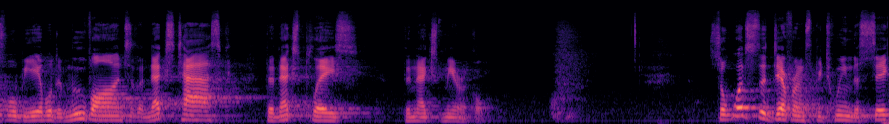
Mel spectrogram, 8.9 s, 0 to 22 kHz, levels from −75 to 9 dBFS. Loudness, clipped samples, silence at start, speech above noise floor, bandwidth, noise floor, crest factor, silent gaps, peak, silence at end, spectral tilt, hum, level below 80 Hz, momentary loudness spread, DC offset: -23 LUFS; under 0.1%; 0 s; 38 dB; 16 kHz; -61 dBFS; 22 dB; none; -2 dBFS; 0 s; -4 dB/octave; none; -64 dBFS; 20 LU; under 0.1%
